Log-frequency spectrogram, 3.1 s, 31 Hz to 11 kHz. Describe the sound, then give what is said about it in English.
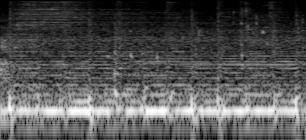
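A carbonated drink of 6% alcohol by volume being poured steadily from a bottle into a glass, a continuous fizz and gurgle lasting a few seconds, with a low hum underneath and no talking. “Okay, I just got a whiff as I'm pouring this.”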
